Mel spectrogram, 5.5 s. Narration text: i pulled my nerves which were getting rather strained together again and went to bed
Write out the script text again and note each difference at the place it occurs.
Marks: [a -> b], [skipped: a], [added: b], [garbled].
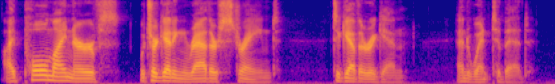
i [pulled -> pull] my nerves which [were -> are] getting rather strained together again and went to bed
